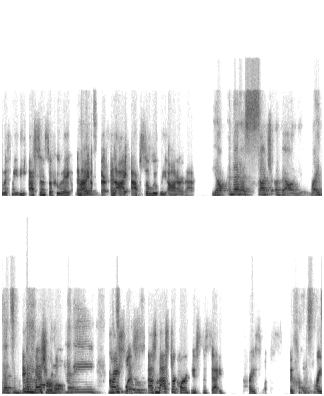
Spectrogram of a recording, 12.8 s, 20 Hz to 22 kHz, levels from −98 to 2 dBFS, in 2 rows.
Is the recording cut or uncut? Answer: cut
